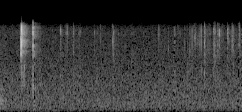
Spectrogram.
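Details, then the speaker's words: Attaching a needle onto an insulin pen, after rolling and shaking a cloudy insulin, in a subcutaneous injection nursing demonstration: two sharp plastic clicks followed by faint small ticks and scrapes. "Fixez l'aiguille sur le stylo."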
